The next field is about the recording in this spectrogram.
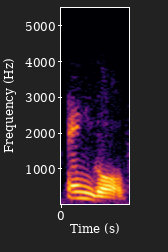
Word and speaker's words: Inglis: The second function of schooling, according to this guy's name was Alexander Ingalls, although it's spelled I-N-G-L-I-S,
